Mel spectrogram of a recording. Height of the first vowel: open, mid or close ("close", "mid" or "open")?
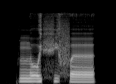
mid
